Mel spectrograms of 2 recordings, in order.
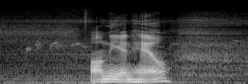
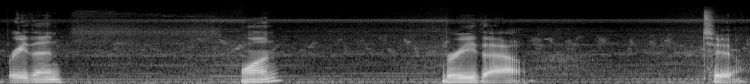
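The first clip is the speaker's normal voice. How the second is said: slow, measured cues with long pauses; guided breath counting; 4 dB quieter, much slower than usual. Shown as a demonstration. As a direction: count the breaths calmly, rising on one, dropping on two. Leads paced breath counting.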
